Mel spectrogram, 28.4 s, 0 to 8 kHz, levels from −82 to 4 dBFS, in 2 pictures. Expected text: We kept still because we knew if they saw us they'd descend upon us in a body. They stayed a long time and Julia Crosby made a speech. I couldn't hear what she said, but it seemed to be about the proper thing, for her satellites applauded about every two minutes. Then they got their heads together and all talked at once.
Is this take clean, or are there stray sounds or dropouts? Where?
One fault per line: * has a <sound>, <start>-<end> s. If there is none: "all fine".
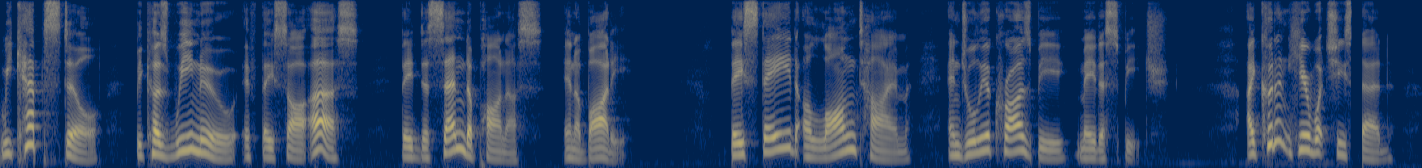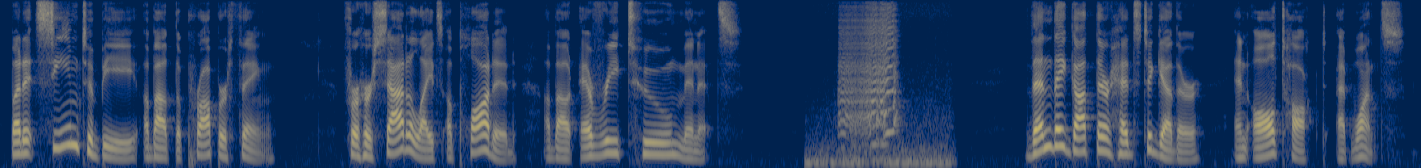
* has a dropout, 13.5-13.6 s
* has a squeak, 22.3-23.8 s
